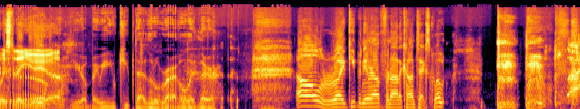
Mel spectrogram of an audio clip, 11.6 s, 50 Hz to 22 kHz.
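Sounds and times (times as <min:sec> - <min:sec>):
speech: 0:00.0 - 0:09.2, 0:10.0 - 0:11.0
person clearing throat: 0:10.0 - 0:11.6
person coughing: 0:10.0 - 0:11.6.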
